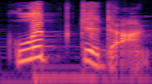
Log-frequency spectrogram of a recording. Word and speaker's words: Glyptodon: Glyptodon, glyptodon. You say it like this Glyptodon.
